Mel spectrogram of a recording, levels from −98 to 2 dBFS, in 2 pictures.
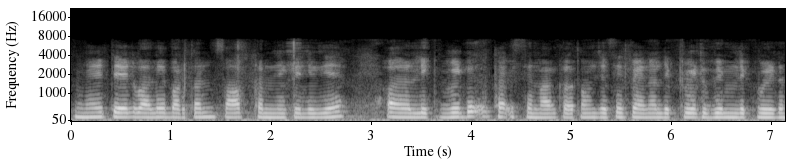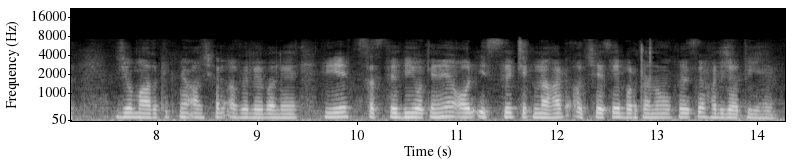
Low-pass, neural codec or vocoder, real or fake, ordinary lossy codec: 7.2 kHz; codec, 44.1 kHz, 3.4 kbps, Pupu-Codec; fake; AAC, 32 kbps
